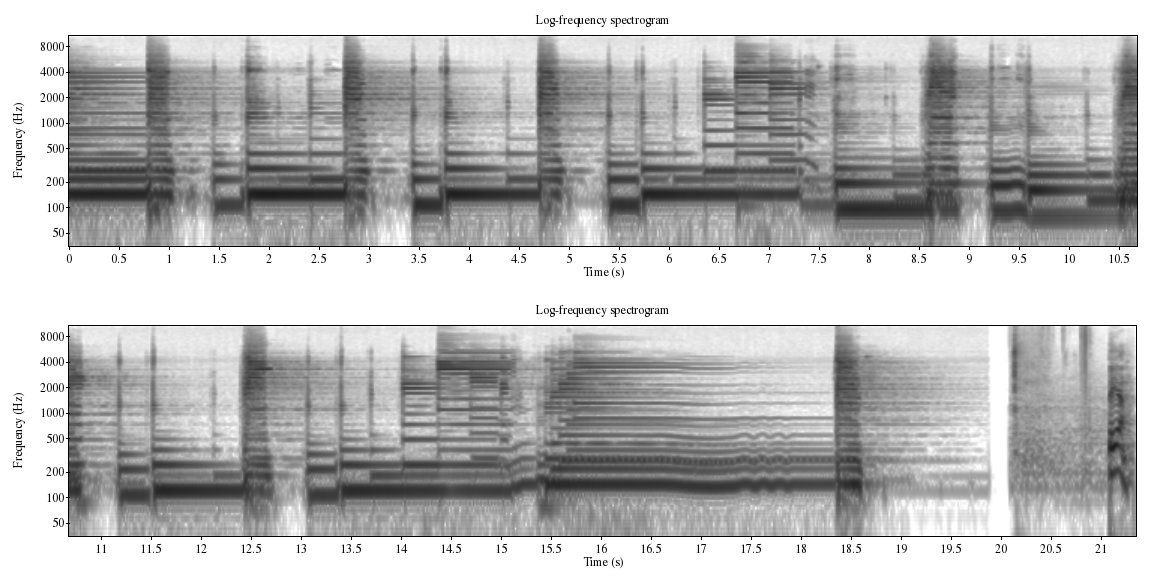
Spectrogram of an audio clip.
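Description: A Fender electric guitar with its pickups coil-split plays a run of clean, bright chords and single notes with short gaps between phrases, ending in a long ringing note that fades out before a brief final strum.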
